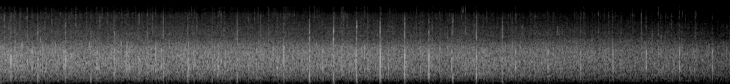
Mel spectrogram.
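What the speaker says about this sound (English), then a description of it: "A round of applause for moms." An audience applauds mothers at a 2015 KCU medical school commencement ceremony: a steady, dense wash of clapping from a large crowd in a hall, with sharper individual claps standing out throughout and no talking.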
